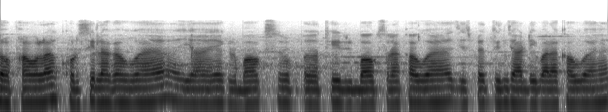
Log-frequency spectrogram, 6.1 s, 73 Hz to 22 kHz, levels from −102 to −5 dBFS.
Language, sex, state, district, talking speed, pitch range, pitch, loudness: Hindi, male, Punjab, Kapurthala, 205 wpm, 115-125 Hz, 120 Hz, -19 LUFS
